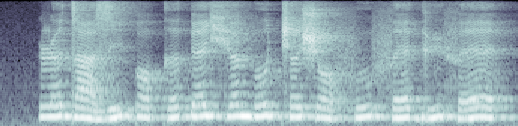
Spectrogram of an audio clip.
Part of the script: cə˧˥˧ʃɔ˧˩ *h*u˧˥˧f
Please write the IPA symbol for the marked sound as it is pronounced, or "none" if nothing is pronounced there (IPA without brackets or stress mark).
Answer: f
